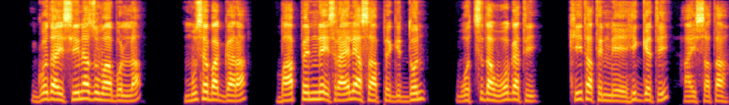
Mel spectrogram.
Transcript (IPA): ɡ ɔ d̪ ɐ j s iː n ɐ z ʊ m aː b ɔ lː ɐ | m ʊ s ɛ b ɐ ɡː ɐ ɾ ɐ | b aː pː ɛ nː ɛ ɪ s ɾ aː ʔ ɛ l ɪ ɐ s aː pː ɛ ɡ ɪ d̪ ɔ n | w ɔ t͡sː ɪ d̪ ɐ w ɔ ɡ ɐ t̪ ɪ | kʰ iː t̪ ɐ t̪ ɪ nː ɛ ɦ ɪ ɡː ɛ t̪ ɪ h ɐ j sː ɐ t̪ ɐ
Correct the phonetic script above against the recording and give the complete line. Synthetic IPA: ɡ ɔ d̪ ɐ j s iː n ɐ z ʊ m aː b ɔ lː ɐ | m ʊ s ɛ b ɐ ɡː ɐ ɾ ɐ | b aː pː ɛ nː ɛ ɪ s ɾ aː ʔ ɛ l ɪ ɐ s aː pː ɛ ɡ ɪ d̪ː ɔ n | w ɔ t͡sː ɪ d̪ ɐ w ɔ ɡ ɐ t̪ ɪ | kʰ iː t̪ ɐ t̪ ɪ nː ɛ ɦ ɪ ɡː ɛ t̪ ɪ h ɐ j sː ɐ t̪ ɐ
